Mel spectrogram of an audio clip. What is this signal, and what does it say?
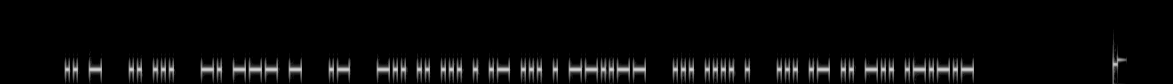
Morse code, heard as a keyed tone, about 30 wpm, 700 Hz. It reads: IT IS NOT A DISEASE, SHE SAID.
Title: Sentences from Top 1000 Words - Review Part 6 - 30wpm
